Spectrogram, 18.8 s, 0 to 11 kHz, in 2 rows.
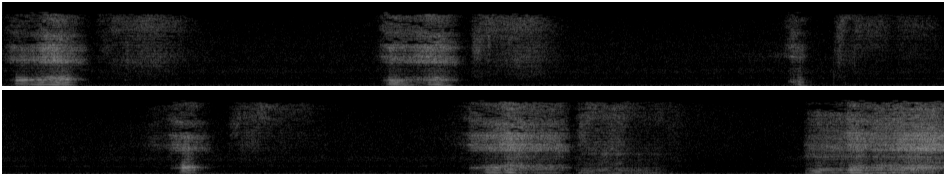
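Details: Snoring during sleep recorded with the SnoreLab smartphone app: rough snoring breaths repeating every three to four seconds, roughly 17 a minute, over a steady low room hum.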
